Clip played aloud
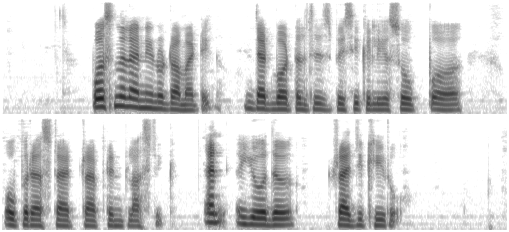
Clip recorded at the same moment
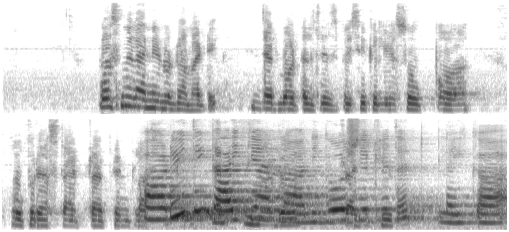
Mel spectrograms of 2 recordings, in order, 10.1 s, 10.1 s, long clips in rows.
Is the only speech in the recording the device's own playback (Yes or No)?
No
